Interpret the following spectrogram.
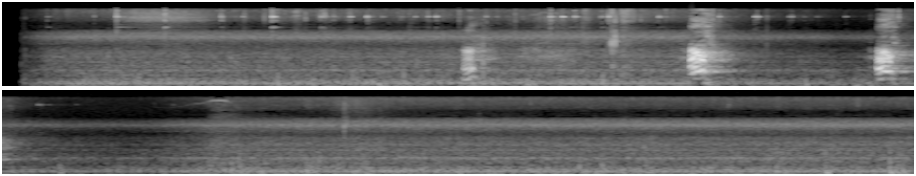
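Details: A visiting Siberian Husky puppy, apparently inviting a household cat to play, gives three short, sharp barks over a steady low background hum.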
